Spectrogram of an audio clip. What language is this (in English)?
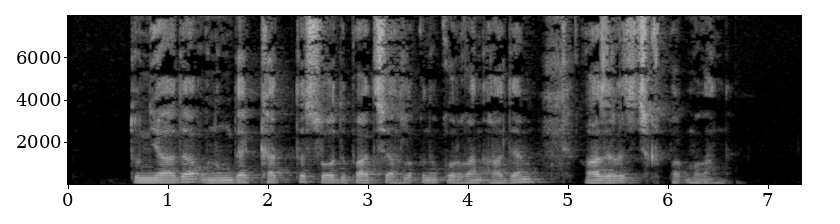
Uyghur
